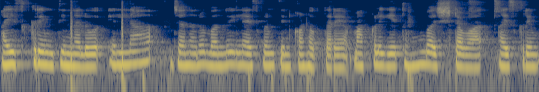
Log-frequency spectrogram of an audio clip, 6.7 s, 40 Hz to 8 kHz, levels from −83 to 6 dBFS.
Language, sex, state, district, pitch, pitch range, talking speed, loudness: Kannada, female, Karnataka, Shimoga, 185 Hz, 180-195 Hz, 150 wpm, -17 LUFS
